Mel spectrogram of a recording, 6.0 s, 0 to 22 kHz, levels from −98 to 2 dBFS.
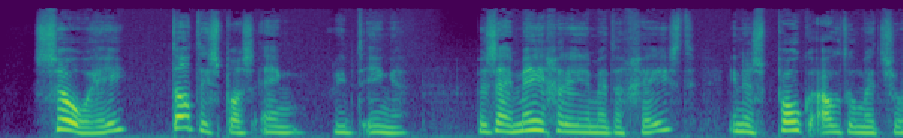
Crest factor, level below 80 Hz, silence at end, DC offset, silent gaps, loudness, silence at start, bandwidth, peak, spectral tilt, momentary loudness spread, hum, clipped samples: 20 dB; -58 dBFS; 0 s; under 0.1%; none; -23 LUFS; 0.25 s; 17 kHz; -2 dBFS; -6 dB/octave; 14 LU; none; under 0.1%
